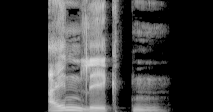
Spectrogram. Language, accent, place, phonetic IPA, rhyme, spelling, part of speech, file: German, Germany, Berlin, [ˈaɪ̯nˌleːktn̩], -aɪ̯nleːktn̩, einlegten, verb, De-einlegten.ogg
- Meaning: inflection of einlegen: 1. first/third-person plural dependent preterite 2. first/third-person plural dependent subjunctive II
